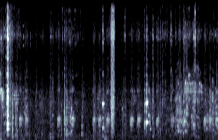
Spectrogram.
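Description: Sharp clicks and light knocks of a white glass lamp globe being handled and fitted against a brass wall-lamp arm, with a few short chirps in the background.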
